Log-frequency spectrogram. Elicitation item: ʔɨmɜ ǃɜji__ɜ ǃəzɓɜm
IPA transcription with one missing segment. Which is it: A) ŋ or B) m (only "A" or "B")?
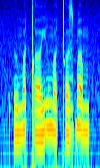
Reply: B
